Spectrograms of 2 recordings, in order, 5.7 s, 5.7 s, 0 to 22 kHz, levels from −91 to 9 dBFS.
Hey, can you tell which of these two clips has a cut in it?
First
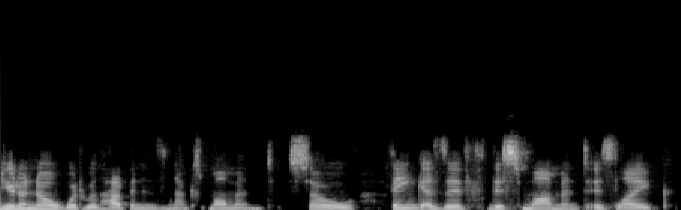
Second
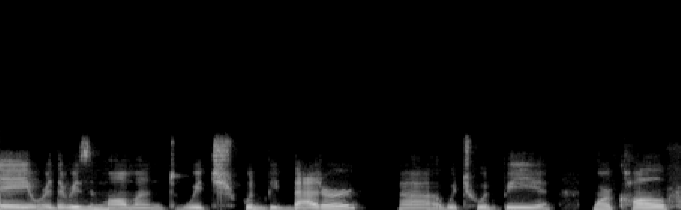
first; 1 cut; at 3.1 s

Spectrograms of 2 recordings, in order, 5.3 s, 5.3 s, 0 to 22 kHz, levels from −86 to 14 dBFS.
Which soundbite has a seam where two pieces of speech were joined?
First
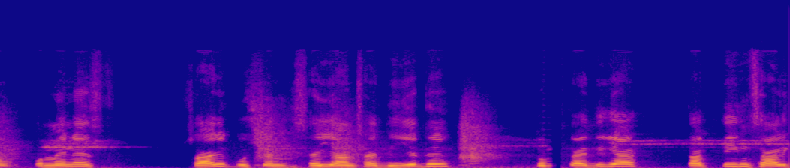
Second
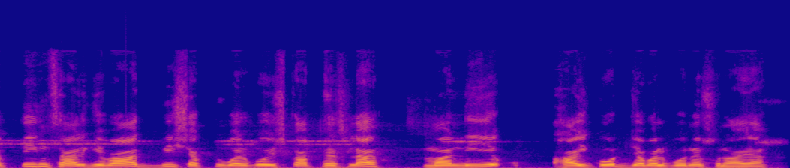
first; 1 cut; at 3.7 s

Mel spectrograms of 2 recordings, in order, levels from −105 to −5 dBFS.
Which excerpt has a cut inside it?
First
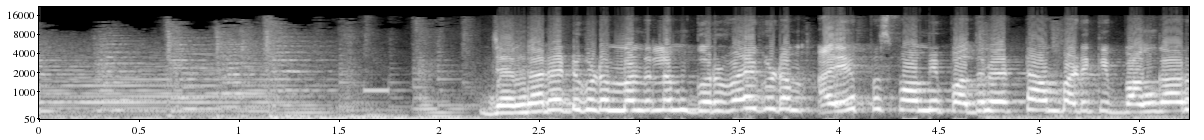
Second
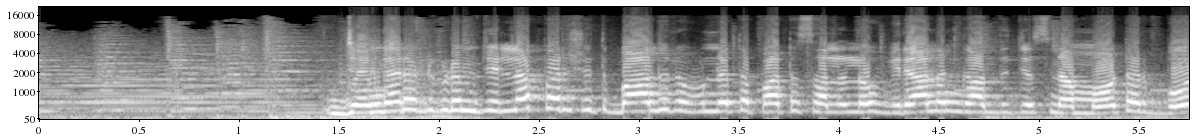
second; 1 cut; at 1.3 s

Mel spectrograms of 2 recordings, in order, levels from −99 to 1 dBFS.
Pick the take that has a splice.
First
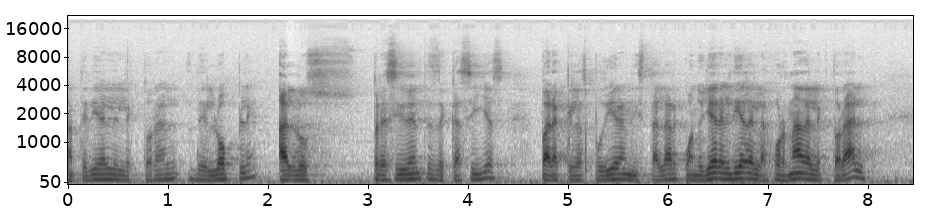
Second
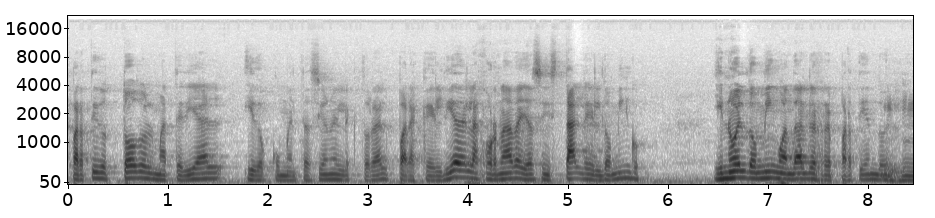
first; 1 cut; at 1.9 s

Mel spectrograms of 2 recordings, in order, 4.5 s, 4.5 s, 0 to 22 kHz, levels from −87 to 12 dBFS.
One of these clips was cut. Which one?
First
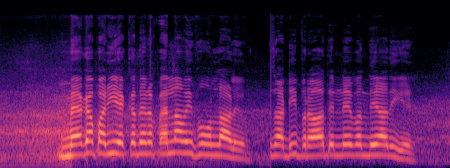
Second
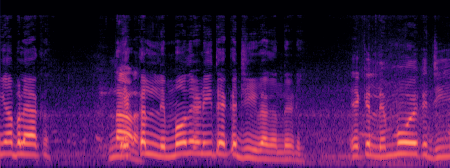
first; 1 cut; at 2.7 s

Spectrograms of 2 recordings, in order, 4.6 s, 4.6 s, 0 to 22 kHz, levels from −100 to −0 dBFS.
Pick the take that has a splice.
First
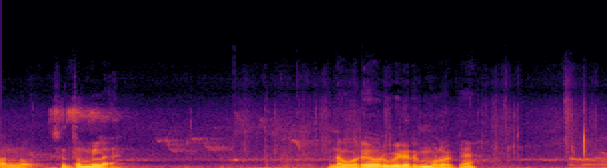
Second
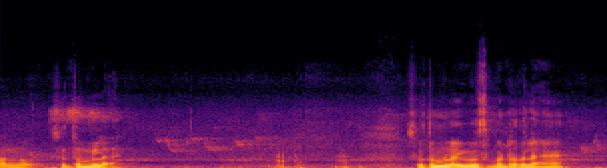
first; 1 cut; at 1.9 s

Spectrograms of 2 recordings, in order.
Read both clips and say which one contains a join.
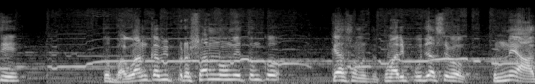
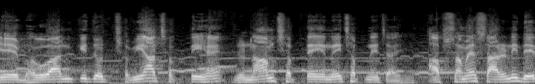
second; 2 cuts; at 2.3 s, 4.1 s

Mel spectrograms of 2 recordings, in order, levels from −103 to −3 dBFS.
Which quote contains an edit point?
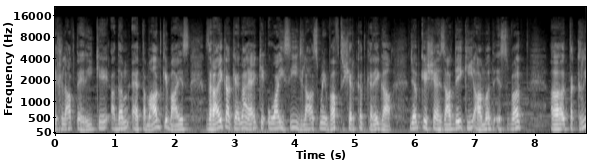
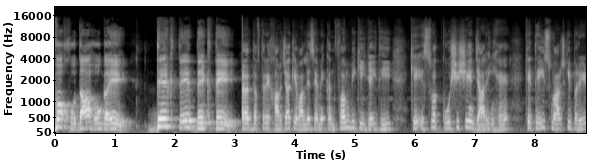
second; 1 cut; at 3.0 s

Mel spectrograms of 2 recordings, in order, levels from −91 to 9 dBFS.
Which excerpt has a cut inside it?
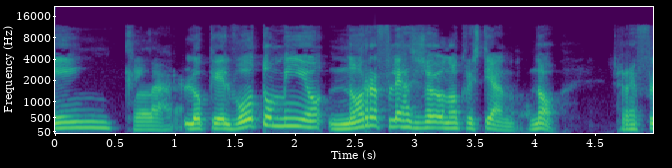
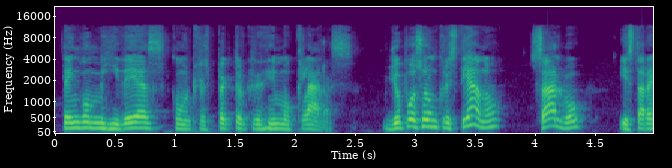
first; 1 cut; at 1.0 s

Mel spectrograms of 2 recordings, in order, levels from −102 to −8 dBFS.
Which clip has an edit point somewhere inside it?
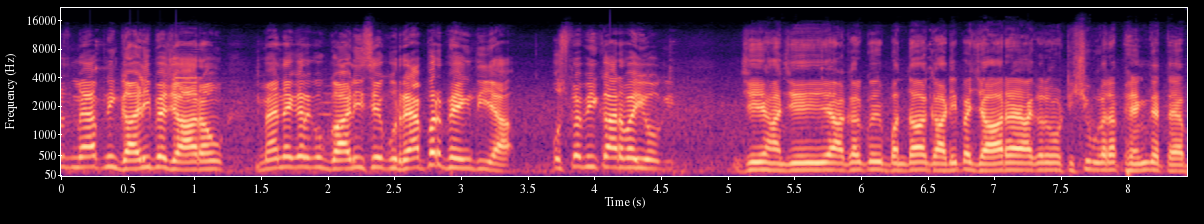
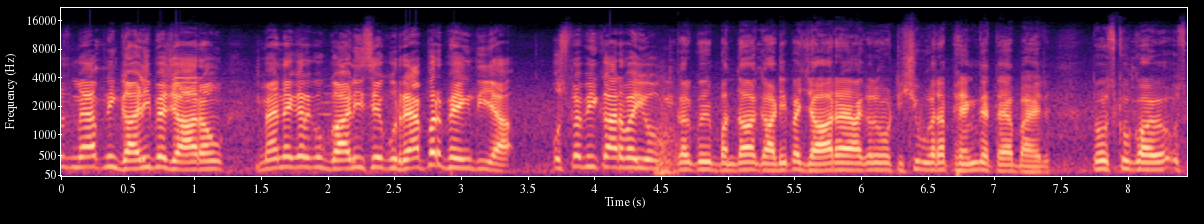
second; 1 cut; at 4.6 s

